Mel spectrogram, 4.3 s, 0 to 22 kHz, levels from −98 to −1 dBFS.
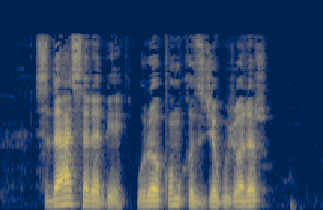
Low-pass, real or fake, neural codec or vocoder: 10.8 kHz; real; none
